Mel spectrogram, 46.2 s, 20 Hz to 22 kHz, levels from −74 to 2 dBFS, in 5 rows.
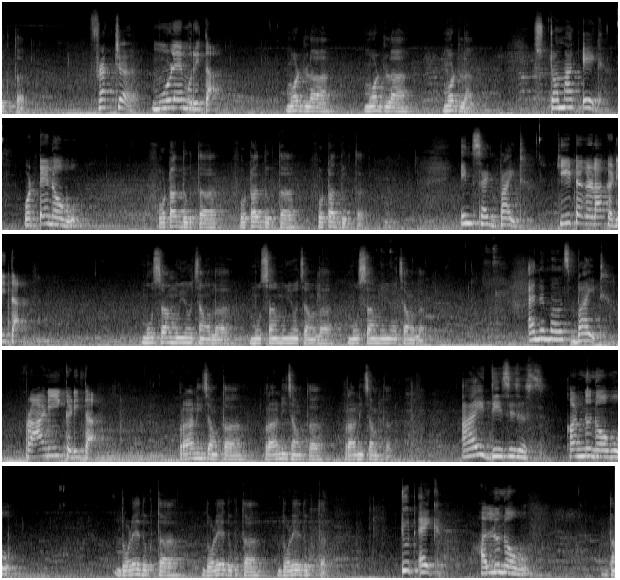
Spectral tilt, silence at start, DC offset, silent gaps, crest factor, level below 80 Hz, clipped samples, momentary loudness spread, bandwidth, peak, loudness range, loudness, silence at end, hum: -6 dB/octave; 0 s; under 0.1%; none; 18 dB; -32 dBFS; under 0.1%; 17 LU; 14.5 kHz; -2 dBFS; 4 LU; -20 LUFS; 0 s; none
